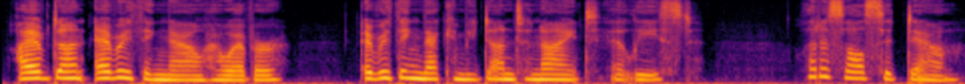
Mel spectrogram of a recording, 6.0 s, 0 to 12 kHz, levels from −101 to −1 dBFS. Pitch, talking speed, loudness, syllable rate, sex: 220 Hz, 190 wpm, -20 LUFS, 6.1 syllables/s, female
